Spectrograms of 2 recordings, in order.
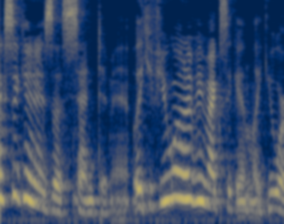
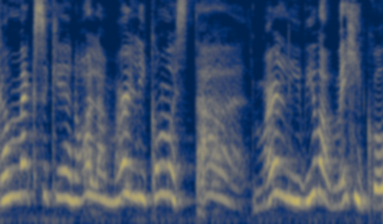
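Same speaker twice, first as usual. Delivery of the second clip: high, loud, cheery fake Mexican greeting; French stylist pretending to be Mexican, high and loud; mock eager faker; 10 semitones higher, 4 dB louder than usual. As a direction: oversell a claim to be Mexican. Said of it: "he's like".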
